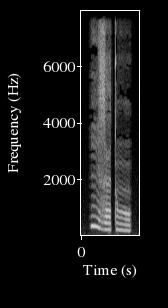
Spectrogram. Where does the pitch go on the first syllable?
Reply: falling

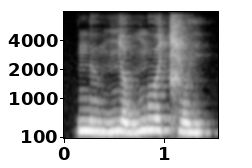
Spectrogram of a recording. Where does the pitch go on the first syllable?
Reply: low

